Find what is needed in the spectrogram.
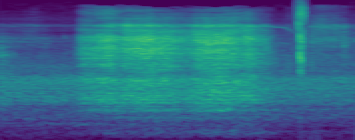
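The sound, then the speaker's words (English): A sliding door onto a patio rolls open with a long, airy scraping rumble lasting over a second, ending in a sharp little knock as it stops. No voices. “you could hear the sliding door, and then standing out on the patio yelling at the top of her lungs”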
